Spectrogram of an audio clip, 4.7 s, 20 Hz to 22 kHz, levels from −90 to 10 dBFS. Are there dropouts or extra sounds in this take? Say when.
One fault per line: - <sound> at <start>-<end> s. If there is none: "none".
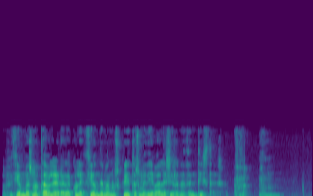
- throat clearing at 3.5-4.3 s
